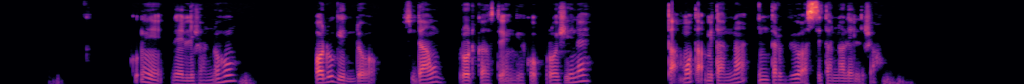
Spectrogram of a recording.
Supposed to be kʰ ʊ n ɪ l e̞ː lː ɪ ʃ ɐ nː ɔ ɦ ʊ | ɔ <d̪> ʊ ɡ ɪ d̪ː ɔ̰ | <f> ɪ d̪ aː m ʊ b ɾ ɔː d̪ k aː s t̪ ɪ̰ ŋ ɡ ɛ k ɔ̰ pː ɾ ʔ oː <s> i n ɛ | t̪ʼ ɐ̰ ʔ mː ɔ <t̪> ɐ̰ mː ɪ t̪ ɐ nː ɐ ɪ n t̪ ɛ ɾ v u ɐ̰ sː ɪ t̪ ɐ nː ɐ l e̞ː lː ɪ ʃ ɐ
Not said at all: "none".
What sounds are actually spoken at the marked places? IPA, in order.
d̪, s, ʃ, t̪ʼ

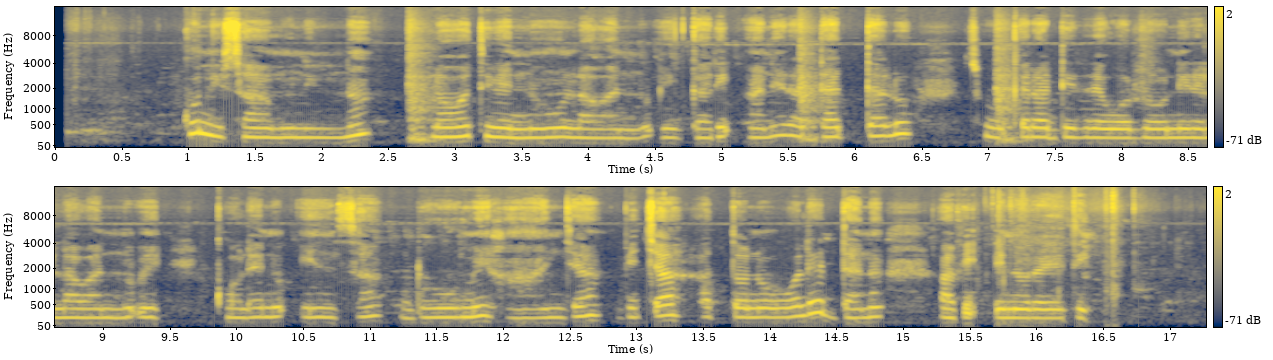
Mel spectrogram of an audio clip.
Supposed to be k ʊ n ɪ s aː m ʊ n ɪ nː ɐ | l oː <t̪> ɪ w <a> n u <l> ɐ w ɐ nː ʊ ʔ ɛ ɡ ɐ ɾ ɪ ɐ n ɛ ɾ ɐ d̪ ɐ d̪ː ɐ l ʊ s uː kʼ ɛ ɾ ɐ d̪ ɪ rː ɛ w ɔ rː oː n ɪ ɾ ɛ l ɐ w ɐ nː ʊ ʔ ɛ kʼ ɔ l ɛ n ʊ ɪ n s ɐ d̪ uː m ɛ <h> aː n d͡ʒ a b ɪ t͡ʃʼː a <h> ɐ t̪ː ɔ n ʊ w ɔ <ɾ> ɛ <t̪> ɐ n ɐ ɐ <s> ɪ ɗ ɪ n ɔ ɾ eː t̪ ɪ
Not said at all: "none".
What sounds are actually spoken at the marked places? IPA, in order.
t̪, ɛ, l, h, h, l, d̪, f

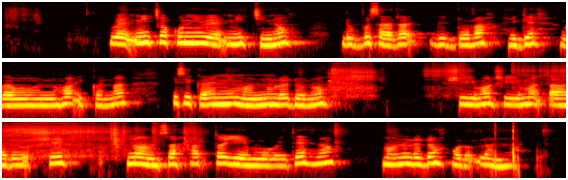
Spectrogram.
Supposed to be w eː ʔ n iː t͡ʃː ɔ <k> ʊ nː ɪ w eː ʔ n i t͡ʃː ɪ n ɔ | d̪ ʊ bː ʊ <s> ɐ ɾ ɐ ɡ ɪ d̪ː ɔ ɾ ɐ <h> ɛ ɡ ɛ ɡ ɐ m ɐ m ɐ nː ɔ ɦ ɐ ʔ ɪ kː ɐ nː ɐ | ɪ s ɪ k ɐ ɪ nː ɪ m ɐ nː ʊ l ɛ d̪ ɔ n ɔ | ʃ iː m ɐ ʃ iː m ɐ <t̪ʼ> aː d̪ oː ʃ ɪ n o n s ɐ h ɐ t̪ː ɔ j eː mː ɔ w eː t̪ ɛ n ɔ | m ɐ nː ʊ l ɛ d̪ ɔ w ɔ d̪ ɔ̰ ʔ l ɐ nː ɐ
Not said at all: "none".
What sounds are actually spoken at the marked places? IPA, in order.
k, s, h, t̪ʼ

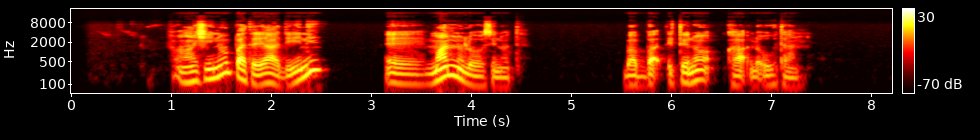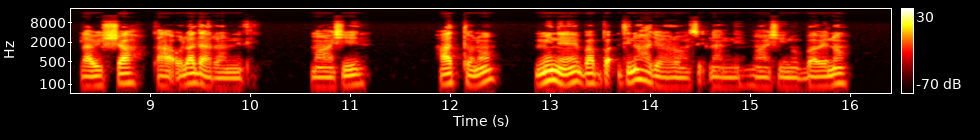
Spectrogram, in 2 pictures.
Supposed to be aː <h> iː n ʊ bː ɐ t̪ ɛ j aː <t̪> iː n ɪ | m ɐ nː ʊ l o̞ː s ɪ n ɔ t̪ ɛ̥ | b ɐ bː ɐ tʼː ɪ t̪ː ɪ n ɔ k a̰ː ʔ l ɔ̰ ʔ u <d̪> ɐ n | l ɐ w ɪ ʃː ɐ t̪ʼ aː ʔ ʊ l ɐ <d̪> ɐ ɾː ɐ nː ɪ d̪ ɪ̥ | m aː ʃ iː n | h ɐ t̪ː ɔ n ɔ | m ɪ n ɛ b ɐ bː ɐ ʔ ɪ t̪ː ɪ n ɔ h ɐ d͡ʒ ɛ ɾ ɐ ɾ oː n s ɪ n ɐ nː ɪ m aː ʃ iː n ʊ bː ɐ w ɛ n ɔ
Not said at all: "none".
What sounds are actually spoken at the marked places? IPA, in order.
ʃ, d̪, t̪, d̪

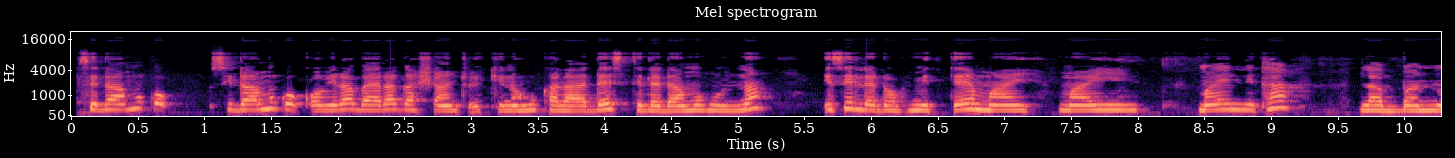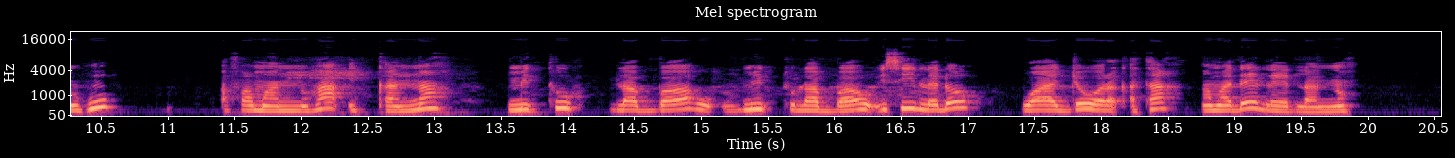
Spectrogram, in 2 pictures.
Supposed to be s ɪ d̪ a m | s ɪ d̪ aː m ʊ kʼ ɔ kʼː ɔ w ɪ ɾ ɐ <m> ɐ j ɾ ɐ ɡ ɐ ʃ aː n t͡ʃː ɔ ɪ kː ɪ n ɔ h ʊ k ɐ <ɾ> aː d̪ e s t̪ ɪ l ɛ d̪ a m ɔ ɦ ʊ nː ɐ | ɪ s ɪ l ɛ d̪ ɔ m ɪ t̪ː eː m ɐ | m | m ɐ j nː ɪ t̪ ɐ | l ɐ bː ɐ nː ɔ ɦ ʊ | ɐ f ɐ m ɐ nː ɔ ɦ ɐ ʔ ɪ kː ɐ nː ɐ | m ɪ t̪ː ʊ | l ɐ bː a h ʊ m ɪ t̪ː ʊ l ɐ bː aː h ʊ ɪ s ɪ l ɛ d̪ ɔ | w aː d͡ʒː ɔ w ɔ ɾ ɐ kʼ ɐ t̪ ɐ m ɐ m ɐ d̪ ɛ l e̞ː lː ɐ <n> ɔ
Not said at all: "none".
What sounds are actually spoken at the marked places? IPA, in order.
b, l, nː

